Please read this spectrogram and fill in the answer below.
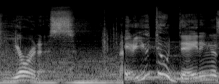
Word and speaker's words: Uranus: them shut up damos and no it's not pronounced your anus it's pronounced Uranus are you two dating or something us no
